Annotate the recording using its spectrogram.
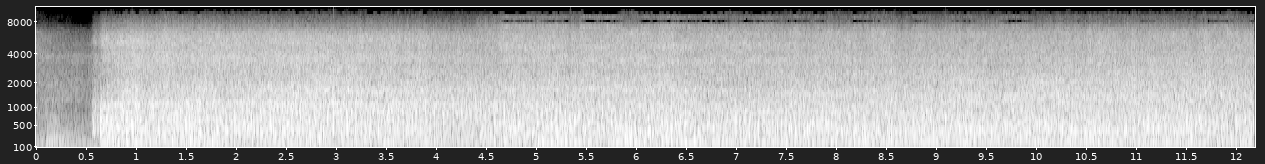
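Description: An engine running loudly and steadily, starting abruptly about half a second in.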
